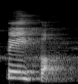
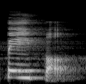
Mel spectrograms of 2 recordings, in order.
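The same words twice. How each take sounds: Both takes have the same delivery.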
